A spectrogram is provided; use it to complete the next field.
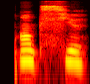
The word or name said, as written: anxieux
